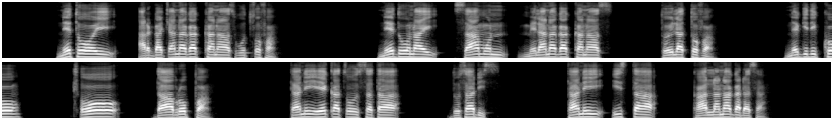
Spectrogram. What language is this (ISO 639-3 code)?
gmv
